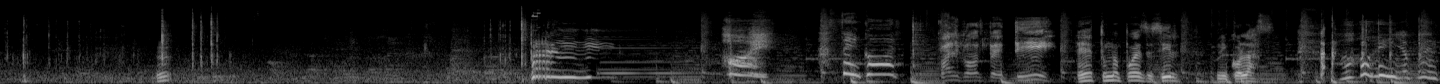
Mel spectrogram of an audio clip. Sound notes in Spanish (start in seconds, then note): 0.0 Sonidos al teclear; 5.3 Imita sonido electrónico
